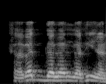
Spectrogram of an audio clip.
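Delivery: quick "فبدل الذين" with short vowels cut; snatched vowels. Shown as a demonstration. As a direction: demonstrate the error, rushing "فبدل الذين". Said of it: "ده اختلاس". ("فبدل الذين" مختلسة الحركات)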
